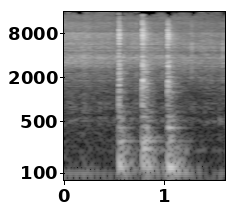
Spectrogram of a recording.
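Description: Stir fry sizzling in a hot pan: three sharp bursts of hissing as the food is stirred, rising over a low, steady sizzle, with no voices.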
